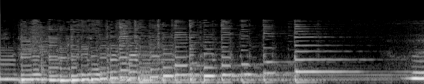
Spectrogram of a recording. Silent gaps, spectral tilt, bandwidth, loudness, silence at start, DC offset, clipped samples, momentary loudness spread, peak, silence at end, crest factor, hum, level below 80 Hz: none; -7.5 dB/octave; 8.6 kHz; -16 LUFS; 0 s; under 0.1%; under 0.1%; 16 LU; -2 dBFS; 0 s; 14 dB; none; -46 dBFS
